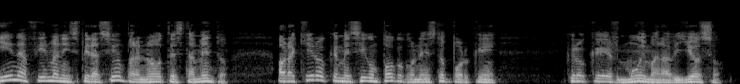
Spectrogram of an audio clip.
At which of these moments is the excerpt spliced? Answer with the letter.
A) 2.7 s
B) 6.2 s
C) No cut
B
